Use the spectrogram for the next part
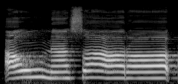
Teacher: پورا کا پورا را کو کھینچنا ہے ایک الف کے برابر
